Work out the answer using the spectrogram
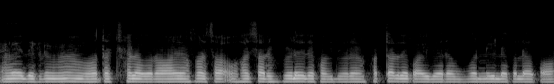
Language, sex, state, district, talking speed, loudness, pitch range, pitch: Hindi, male, Bihar, Madhepura, 325 wpm, -23 LUFS, 125-135 Hz, 130 Hz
